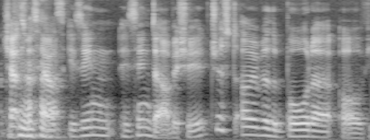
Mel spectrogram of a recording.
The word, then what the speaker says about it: Derbyshire: Derbyshire.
